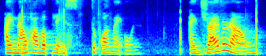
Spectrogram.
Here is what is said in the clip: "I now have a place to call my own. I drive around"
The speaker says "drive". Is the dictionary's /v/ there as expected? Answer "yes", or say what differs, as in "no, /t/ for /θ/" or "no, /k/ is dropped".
yes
